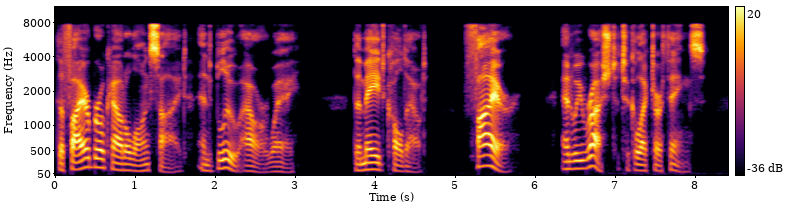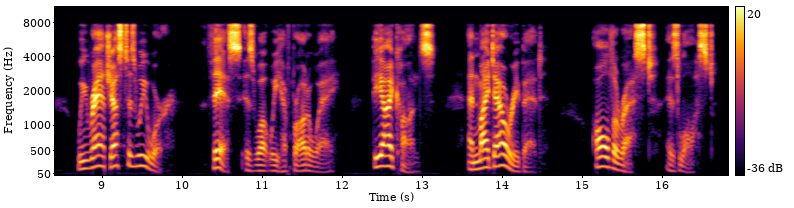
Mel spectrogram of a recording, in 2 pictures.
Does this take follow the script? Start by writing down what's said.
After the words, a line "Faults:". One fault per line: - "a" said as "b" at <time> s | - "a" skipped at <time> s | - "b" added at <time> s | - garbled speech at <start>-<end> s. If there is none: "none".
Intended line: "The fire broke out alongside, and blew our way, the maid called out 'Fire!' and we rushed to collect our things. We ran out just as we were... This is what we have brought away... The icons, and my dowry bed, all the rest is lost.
"The fire broke out alongside, and blew our way, the maid called out 'Fire!' and we rushed to collect our things. We ran just as we were... This is what we have brought away... The icons, and my dowry bed, all the rest is lost.
Faults:
- "out" skipped at 9.1 s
